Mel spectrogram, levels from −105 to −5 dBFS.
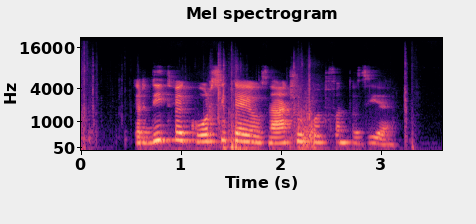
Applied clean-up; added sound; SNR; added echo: neural mask model RNNoise.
